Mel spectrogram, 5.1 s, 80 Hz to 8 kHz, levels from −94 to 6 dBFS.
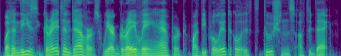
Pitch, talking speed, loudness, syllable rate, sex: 120 Hz, 175 wpm, -19 LUFS, 6.2 syllables/s, male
